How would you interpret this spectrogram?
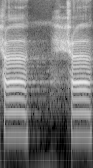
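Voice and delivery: হা pushed out with air from inside, drawn out; breathy deep ha. Shown as a demonstration. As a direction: let breath rush through হা. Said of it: "মুখের ভিতর থেকে". (ভিতর থেকে বাতাস বের করে হা)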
